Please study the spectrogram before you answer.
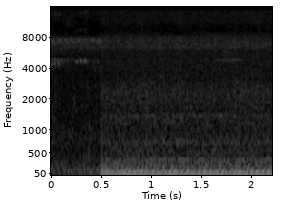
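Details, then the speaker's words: Car idling after all spark plugs were replaced with new Autolite 764 plugs at the correct gap; before, the idle nearly stalled: engine settles into a steady, even low idle with no stumbling, running a while without stalling. Normal idle. "it's been idling for a little while now it's at 7:50 and it's not stalling"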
